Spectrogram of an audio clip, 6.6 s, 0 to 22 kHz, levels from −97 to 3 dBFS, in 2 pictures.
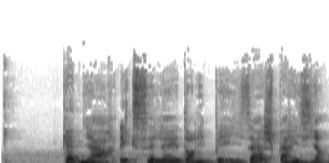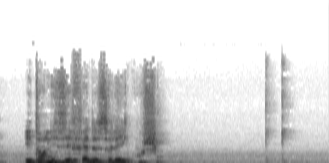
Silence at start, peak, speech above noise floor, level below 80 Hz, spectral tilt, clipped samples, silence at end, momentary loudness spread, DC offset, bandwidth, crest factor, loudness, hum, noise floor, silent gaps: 0.05 s; -2 dBFS; 32 dB; -44 dBFS; -5.5 dB/octave; under 0.1%; 0.45 s; 8 LU; under 0.1%; 14 kHz; 16 dB; -17 LUFS; none; -48 dBFS; none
